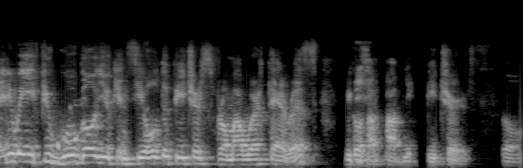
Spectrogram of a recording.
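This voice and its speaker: A man in an Italian accent talks at a very fast pace and a medium pitch, with lively intonation. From Italy. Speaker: hotel sales representative. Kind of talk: video webinar interview. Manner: animated.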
